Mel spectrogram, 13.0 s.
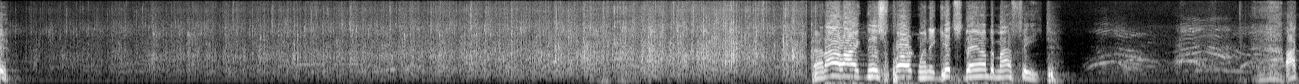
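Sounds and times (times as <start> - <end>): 
speech: 0.0 - 0.2, 8.1 - 10.6
audience clapping hands: 0.0 - 8.6.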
